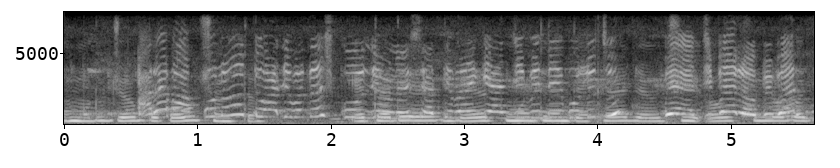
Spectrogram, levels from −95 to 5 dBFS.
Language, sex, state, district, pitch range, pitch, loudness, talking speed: Odia, female, Odisha, Malkangiri, 245-280 Hz, 255 Hz, -17 LUFS, 75 wpm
